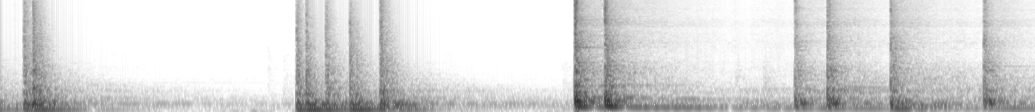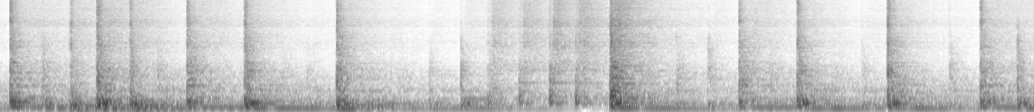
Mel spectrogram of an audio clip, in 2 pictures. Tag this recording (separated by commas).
Drum kit, Drum, Bass drum, Music, Musical instrument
